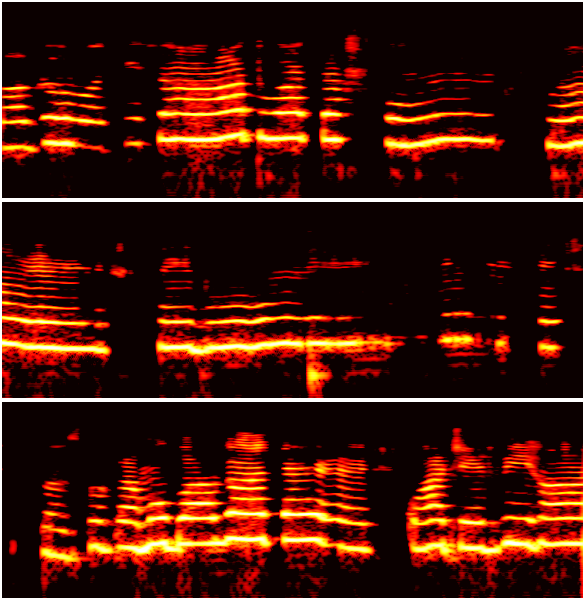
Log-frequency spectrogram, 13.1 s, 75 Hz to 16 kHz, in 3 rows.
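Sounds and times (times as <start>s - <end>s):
child singing prayer chant: 0.0s - 13.0s.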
